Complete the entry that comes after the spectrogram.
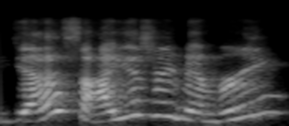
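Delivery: high, loud eager giant; high, loud giant's eager answer; excited BFG. A narrator's reading. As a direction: burst out with the memory. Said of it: "he cried".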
